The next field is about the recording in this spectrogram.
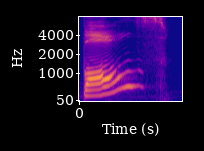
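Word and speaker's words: Bawls: an energy drink called balls just like it sounds but spelled with a w so ba like paw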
